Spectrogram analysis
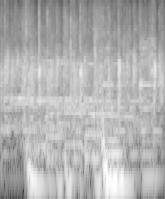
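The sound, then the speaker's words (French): An audience applauds to welcome a guest actor, with steady clapping from many hands at moderate volume and a few sharper accents standing out in the texture. “Applaudissez François-Xavier de Maison.”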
